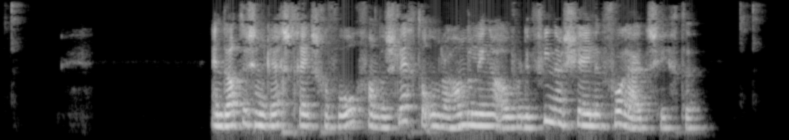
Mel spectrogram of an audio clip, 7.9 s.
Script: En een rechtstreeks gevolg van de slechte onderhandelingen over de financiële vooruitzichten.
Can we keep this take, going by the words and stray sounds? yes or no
no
